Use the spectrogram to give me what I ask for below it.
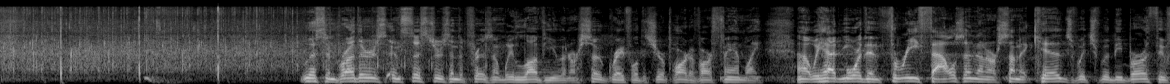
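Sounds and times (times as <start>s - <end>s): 
audience clapping: 0.0s - 5.0s
speech: 1.4s - 1.7s, 3.0s - 11.7s.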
